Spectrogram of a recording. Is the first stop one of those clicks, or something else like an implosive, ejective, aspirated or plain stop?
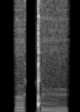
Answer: click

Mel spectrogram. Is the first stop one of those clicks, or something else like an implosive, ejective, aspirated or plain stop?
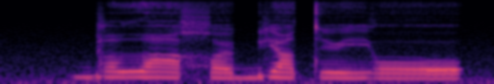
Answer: plain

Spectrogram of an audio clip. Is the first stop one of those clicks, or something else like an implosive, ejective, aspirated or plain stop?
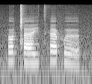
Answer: click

